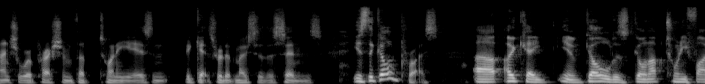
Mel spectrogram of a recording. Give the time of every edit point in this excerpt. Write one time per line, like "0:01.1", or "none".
0:03.4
